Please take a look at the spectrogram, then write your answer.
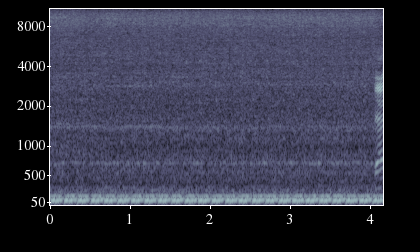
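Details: V8 truck after fixing a cylinder-four misfire where an old fuel pressure regulator port at the number four intake runner flooded and gas-fouled that cylinder: steady, even idle with smooth low rumble, no skips or stumbles; normal idle.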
